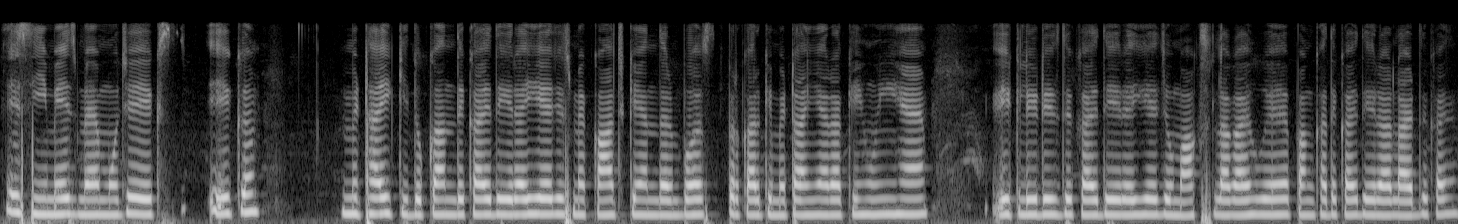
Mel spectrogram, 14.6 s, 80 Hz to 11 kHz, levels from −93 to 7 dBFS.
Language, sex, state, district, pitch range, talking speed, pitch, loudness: Hindi, female, Chhattisgarh, Kabirdham, 215-225 Hz, 175 wpm, 220 Hz, -17 LUFS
